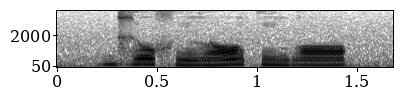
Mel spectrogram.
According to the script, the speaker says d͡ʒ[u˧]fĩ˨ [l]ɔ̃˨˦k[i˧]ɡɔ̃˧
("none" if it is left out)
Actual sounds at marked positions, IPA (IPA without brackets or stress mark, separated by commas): o˧, l, ĩ˧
